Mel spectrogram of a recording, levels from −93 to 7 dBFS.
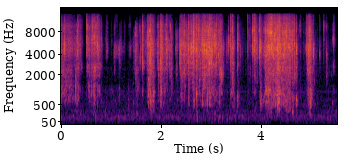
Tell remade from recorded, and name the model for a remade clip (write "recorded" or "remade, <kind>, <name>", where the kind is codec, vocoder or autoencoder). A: recorded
